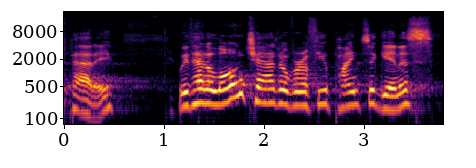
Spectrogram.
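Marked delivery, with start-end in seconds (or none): 1.1-3.7 put-on a light, higher, louder stab at an Irish accent; hammed-up Irish pub caller declaring war; attempted Irish accent. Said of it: "needs an Irish accent".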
